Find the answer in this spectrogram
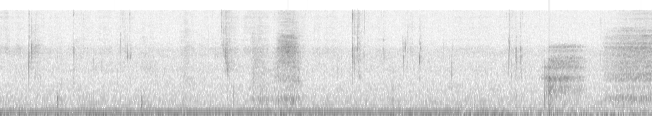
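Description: Close-miked chewing and wet mouth sounds of a man eating biryani with his hand, with scattered small clicks and smacks. A single sharp click about seven seconds in is the loudest sound. A low steady hum underneath fades out about six seconds in.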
